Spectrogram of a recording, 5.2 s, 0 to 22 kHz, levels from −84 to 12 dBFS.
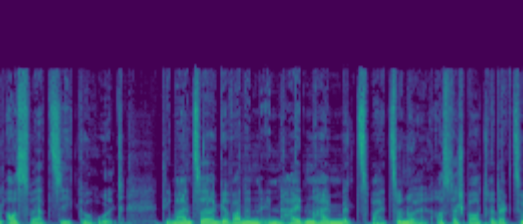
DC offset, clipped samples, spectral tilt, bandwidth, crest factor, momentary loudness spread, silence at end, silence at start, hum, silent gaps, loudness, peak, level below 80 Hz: under 0.1%; under 0.1%; -6 dB/octave; 15.5 kHz; 14 dB; 7 LU; 0 s; 0 s; none; none; -20 LUFS; -4 dBFS; -32 dBFS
